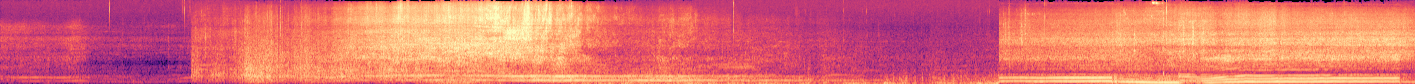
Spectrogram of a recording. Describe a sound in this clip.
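An off-road buggy engine roars and revs as it races past outdoors.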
